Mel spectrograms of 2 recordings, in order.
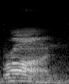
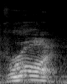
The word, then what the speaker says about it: Braun: on dell hollow with rick braun did i say it right yes sir your wife said i didn't have enough was it wrong come on give me the new yorker brawn all right hey nice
